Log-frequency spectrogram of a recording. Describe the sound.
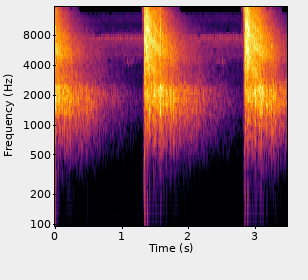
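Rifle shots from a 10-year-old boy's target practice: loud, sharp cracks about every one and a half seconds, each trailing off in a long ringing decay.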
